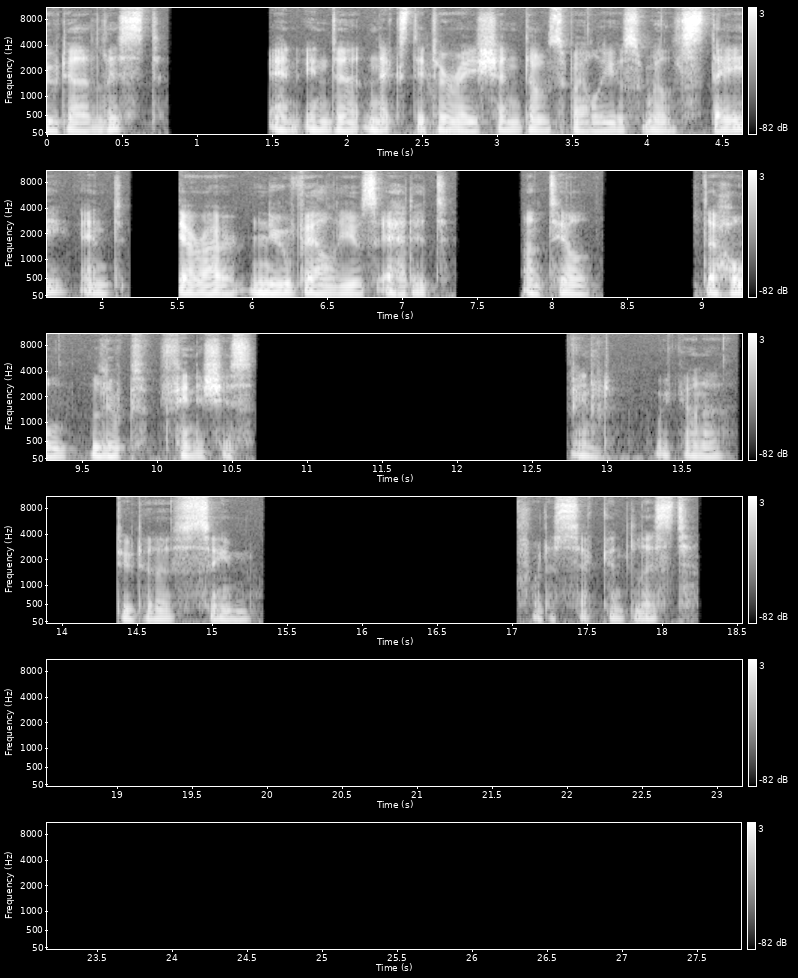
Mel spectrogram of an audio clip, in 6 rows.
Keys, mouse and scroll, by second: 8.8-10.6 middle drag, 10.6 click, 11.2 click, 13.0 shift+d, 14.7 click, 17.0 click, 18.5 click, 18.6-20.7 drag, 21.9-23.3 middle drag, 23.3 click, 25.2 click, 26.1 middle click, 26.6 click.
